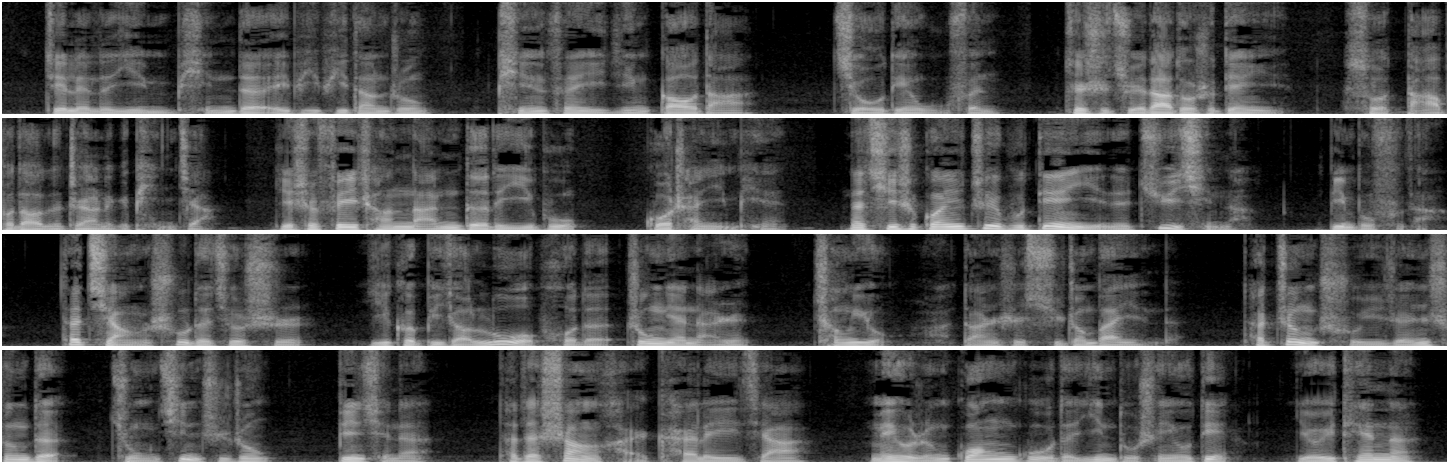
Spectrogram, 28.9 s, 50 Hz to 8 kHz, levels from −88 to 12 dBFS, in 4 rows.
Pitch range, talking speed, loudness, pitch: 85-110 Hz, 280 characters per minute, -18 LUFS, 100 Hz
